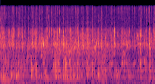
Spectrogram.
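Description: A water ram pump gushing with flowing water, a steady bright rushing splash with faint rhythmic surges, close and continuous with no voices.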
